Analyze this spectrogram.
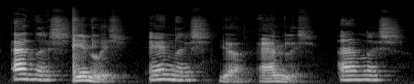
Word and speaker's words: ähnlich: Two syllables. This one is the dots. Ähnlich.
